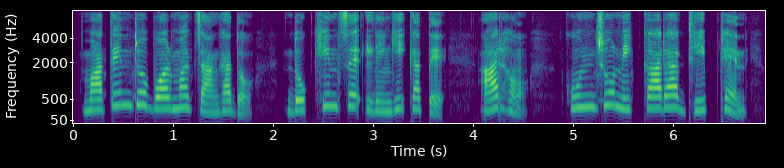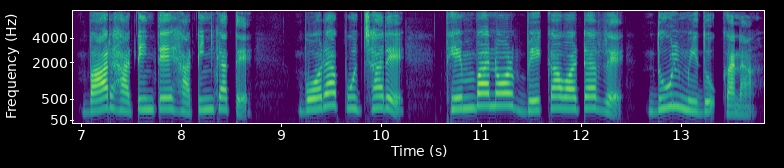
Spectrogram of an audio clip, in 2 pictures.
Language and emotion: Santali, neutral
